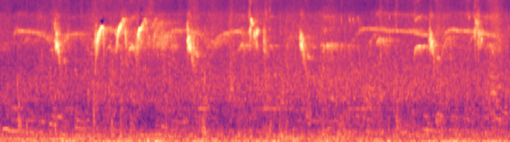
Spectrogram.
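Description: Small birds calling again and again: a mix of drawn-out thin high whistles and quick chirps that sweep up or down, coming every second or so, over a steady low background rumble.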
